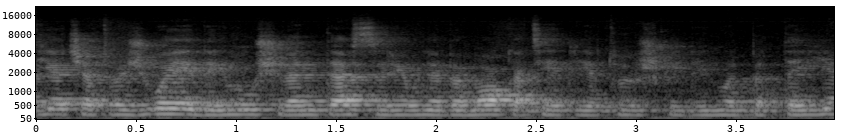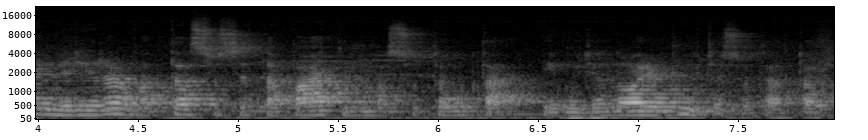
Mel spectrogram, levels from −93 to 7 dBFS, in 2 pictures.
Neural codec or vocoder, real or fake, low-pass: none; real; 19.8 kHz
